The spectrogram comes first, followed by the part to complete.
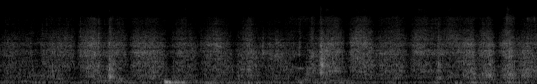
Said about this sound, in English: I like to take this cloth that I have and kind of just rub it around the bottom of my feet.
